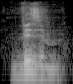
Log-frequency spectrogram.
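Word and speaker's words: Wyzim: Beyond the lake, the distant lights of Wism twinkled. Vism, I think the W is pronounced with a V.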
